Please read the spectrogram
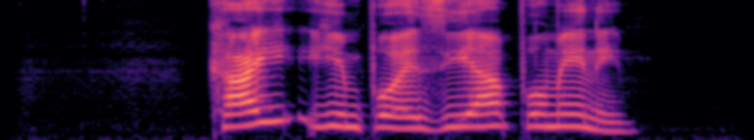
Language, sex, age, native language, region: Slovenian, female, 18-29, Slovenian, Central Slovenia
